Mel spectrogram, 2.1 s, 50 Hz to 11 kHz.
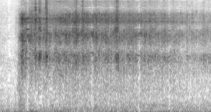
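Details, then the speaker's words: Mercedes SL600, original idler pulley removed and spun by hand: dry, rough grinding rasp fading as it slows; the bearing is gone and the pulley has play; it was replaced. "maybe yeah you hear it this pretty there the bearing is gone in there it's actually even have play in it"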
